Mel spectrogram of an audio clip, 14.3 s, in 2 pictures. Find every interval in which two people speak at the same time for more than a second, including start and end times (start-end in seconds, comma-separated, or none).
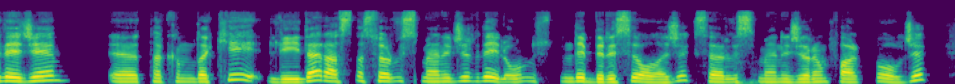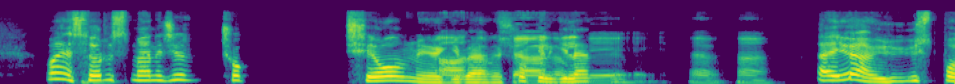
10.4-11.9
